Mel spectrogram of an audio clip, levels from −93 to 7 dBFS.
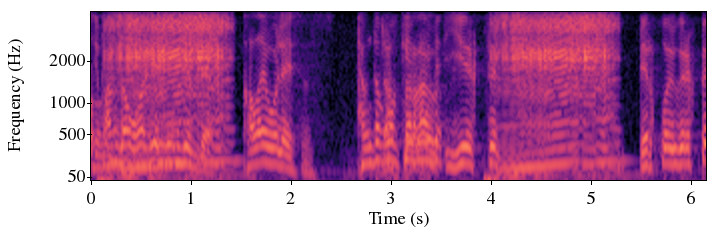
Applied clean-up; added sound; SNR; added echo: none; Wood; -3 dB; none.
